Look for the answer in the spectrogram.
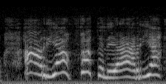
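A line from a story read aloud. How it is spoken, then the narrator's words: Exclaiming. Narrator (Italian): esclamò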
